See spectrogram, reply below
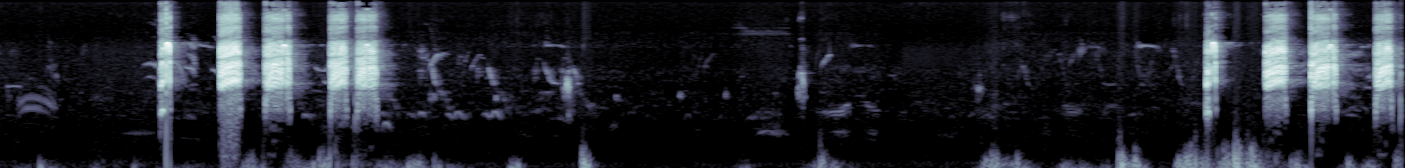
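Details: Black francolin calling, harsh rasping broadband notes in two bursts of about four notes each, separated by a quiet gap, with low thumping and voice-like sounds between them.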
